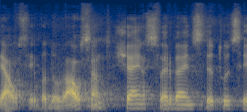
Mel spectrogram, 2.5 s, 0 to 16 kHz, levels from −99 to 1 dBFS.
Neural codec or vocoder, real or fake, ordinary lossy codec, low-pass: codec, 44.1 kHz, 7.8 kbps, DAC; fake; MP3, 96 kbps; 14.4 kHz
